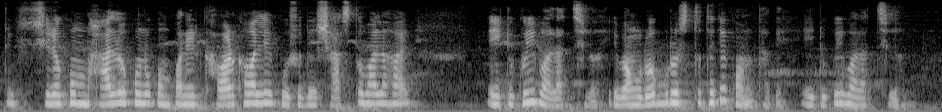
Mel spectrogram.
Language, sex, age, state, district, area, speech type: Bengali, female, 18-30, West Bengal, Dakshin Dinajpur, urban, spontaneous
